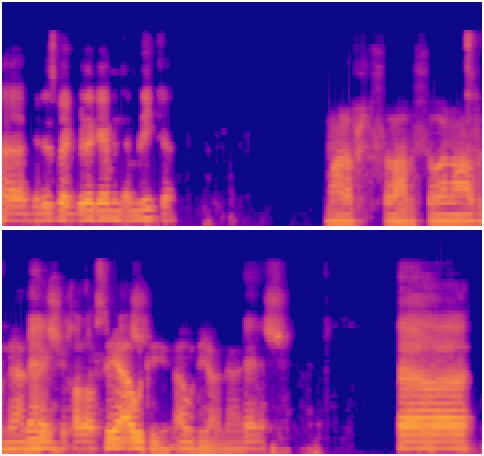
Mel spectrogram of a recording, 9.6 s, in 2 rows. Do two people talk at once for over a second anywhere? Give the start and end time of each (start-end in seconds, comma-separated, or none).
5.0-6.3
